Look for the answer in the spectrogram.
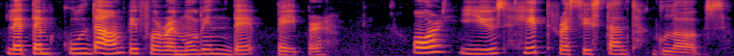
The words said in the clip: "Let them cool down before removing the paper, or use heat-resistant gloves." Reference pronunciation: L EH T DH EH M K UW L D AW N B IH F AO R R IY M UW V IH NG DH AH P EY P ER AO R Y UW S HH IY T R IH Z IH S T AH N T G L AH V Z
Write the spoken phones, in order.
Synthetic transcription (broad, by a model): L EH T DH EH M K UW L D AW N B IH F AO R R IY M UW V IH NG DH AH P EY P ER AO R Y UW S HH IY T R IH S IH S T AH N T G L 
